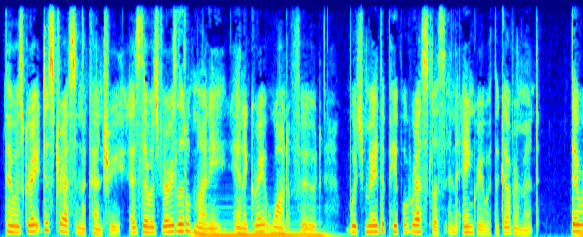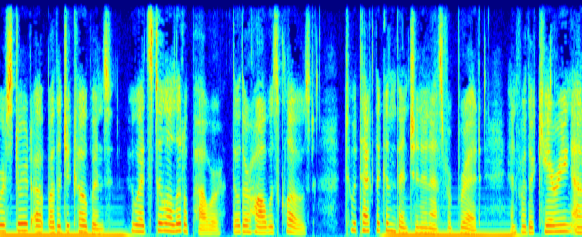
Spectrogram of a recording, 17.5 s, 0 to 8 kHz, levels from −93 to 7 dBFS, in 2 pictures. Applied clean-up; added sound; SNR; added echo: none; Bowed string instrument; 5 dB; none.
